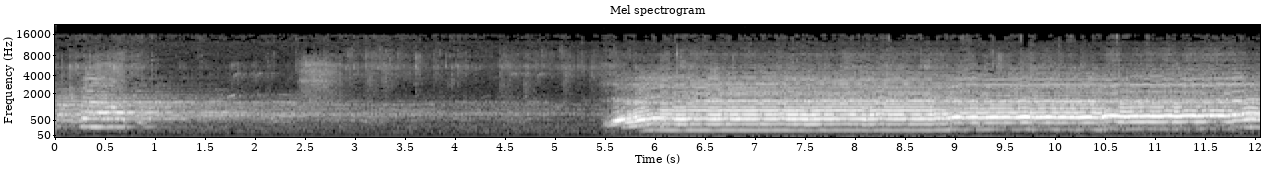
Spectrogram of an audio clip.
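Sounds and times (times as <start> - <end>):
call to prayer over loudspeakers: 0.0 - 12.0.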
